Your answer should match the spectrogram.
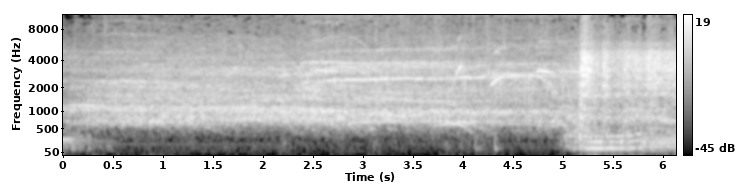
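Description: Rock concert crowd cheering and whooping between songs over a ringing electric guitar. About five seconds in, the full band comes in loud with heavy guitars and drums.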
